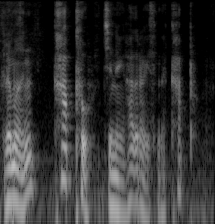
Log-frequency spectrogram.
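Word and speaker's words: כף: 키읔 발음이고 카프.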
